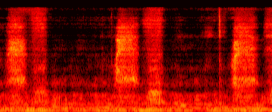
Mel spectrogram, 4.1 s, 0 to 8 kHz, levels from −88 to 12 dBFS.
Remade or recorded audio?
remade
